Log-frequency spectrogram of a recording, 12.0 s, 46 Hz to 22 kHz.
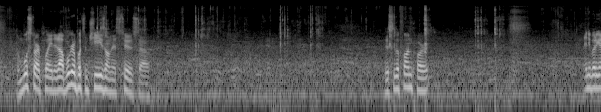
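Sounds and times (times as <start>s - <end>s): faint distant voices: 0.0s - 12.0s
large hall murmur: 0.0s - 12.0s.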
